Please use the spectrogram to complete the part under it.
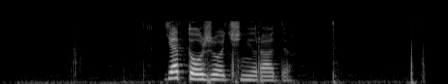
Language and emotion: Russian, positive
